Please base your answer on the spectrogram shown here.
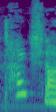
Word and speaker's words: Titian: It's Titian. I've only ever seen it in Nancy Drew because they described her hair as Titian 3 different times.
